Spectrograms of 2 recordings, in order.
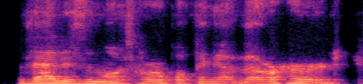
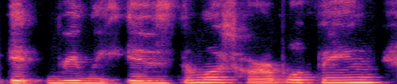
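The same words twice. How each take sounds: First: Quick, aghast gasp of disbelief; voicing a horrified viewer, hurried; shocked listener. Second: "thing" leaned on, pitched higher; sincere emphatic confirmation; earnest insistence. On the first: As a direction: rush it out as an appalled listener. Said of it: "some of you are like". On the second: Real, not acted. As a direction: insist it really is, landing on "thing". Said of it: "And I'm telling you".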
